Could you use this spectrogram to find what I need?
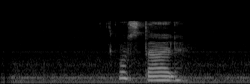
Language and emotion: Russian, sad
